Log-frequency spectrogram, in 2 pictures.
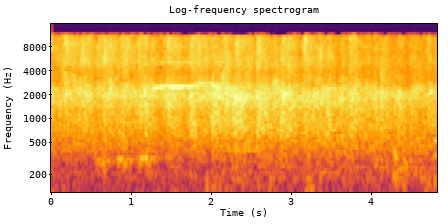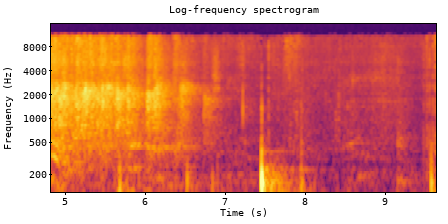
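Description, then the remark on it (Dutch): Sustained audience applause welcoming a guest speaker and a new translator, a dense wash of many hands clapping that holds steady for several seconds, then thins out and fades, leaving a few scattered thumps and shuffles. “Ja, en ehm, ik wil vragen of jullie Matthew, maar ook Tim, een geweldig applaus geven en ze welkom heten.”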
